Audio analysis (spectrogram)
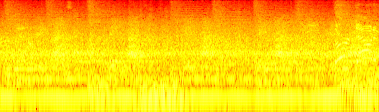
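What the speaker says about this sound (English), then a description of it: "This crowd will blow out a vocal cord to help this defense." Football stadium crowd roaring and cheering for the defense, a broad constant wash of noise with swells, heard under a commentator talking throughout.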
